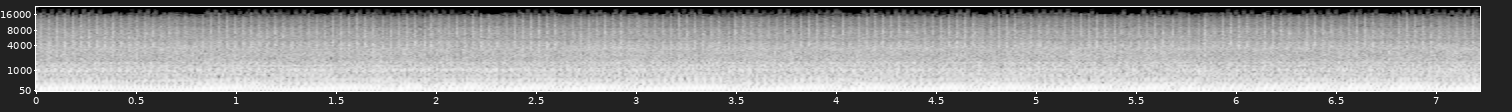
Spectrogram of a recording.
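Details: Murray lawn mower single-cylinder engine after carburetor cleaning of debris from dirty fuel, full throttle: steady, even drone with a firm low beat and no stumbling or hunting; runs healthy.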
